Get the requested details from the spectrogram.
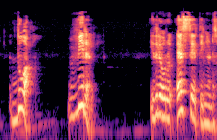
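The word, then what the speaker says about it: doigt: தே ஓ இ ஜே தே துவா, விரல்.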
